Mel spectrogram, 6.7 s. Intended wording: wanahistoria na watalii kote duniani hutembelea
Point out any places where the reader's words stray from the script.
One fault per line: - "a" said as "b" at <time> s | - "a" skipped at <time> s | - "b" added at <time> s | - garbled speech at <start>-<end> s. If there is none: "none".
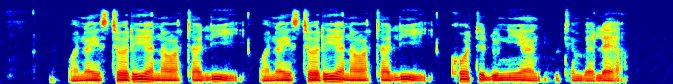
- "wanahistoria na watalii" added at 2.6 s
